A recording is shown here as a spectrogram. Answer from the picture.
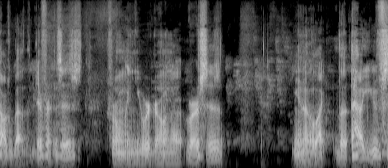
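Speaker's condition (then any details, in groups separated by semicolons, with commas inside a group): Spastic quadriplegic cerebral palsy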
